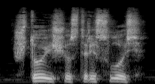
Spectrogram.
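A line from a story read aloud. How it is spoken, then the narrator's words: Tired father asking. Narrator (Russian): устало спросил отец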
